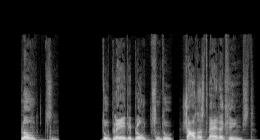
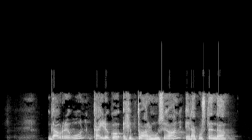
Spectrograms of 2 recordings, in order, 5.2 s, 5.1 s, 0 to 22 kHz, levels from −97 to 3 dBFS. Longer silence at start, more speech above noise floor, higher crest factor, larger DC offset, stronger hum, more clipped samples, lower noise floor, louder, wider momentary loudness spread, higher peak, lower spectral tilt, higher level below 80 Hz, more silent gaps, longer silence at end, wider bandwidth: second, 0.4 s vs 0.95 s; first, over 72 dB vs 42 dB; about the same, 18 dB vs 14 dB; first, 2% vs under 0.1%; neither; neither; first, under -90 dBFS vs -54 dBFS; second, -18 LUFS vs -13 LUFS; first, 20 LU vs 7 LU; about the same, -2 dBFS vs 0 dBFS; first, -5.5 dB/octave vs -3.5 dB/octave; first, -42 dBFS vs -52 dBFS; first, 1.19-2.01 s, 3.47-3.58 s vs none; second, 0 s vs 0.45 s; first, 17 kHz vs 8 kHz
